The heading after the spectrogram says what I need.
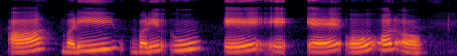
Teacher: दीर्घ स्वर, इन स्वरों के उच्चारण में ह्रस्व से दुगना समय लगता है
